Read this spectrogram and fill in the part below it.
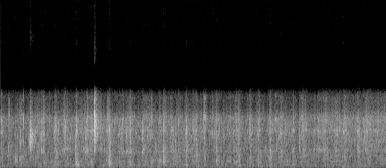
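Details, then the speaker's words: Mueller Special washing machine with a big absorbent duvet: irregular splashing surges every second or so as the drum agitates the heavy load; ordinary wash sloshing, nothing mechanical amiss. "As you can hear, the water sloshes a lot. Even with a very absorbent duvet."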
